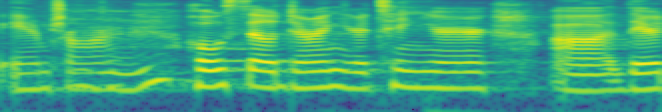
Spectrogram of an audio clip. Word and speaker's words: AmChar: $160,000 worth of firearms from AmCharcoil, or pronounced as charcoal, AmChar, wholesale during your tenure.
